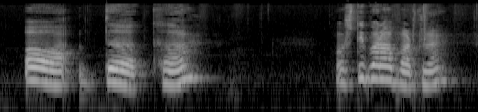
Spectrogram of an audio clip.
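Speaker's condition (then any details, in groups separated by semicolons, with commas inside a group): No condition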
